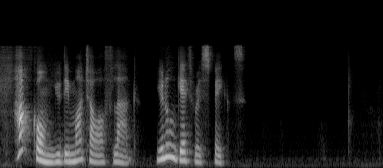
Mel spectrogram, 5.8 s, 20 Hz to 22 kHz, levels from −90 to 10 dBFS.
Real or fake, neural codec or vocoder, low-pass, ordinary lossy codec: fake; codec, 16 kHz, 0.3 kbps, FocalCodec; 7.2 kHz; none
